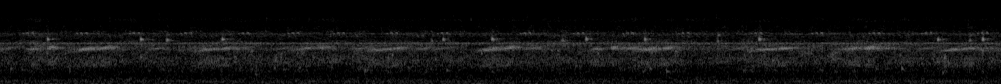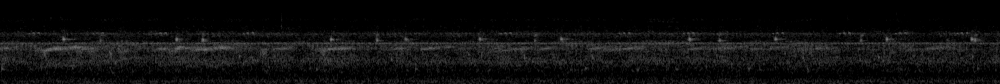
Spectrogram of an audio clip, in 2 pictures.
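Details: Frogs calling at a lake, a dense chorus of short raspy croaks repeated steadily throughout, several callers overlapping, with a constant high insect-like hum and a soft background hiss.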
